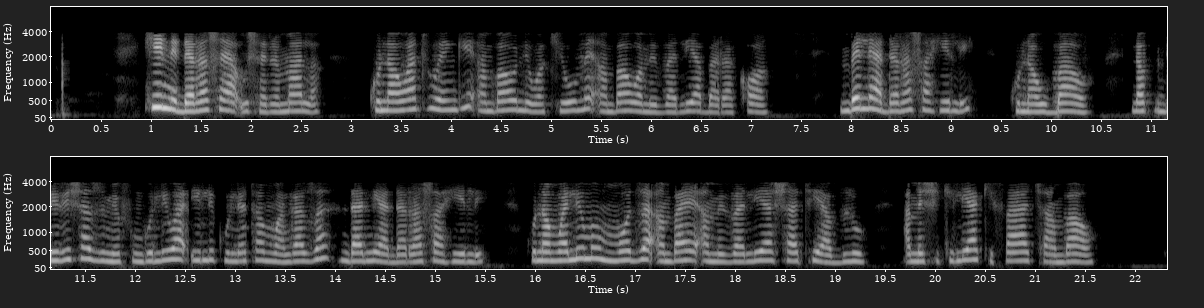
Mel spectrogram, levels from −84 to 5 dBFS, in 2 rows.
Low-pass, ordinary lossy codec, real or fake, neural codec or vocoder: 7.2 kHz; AAC, 16 kbps; fake; codec, 24 kHz, 1.2 kbps, DualCodec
